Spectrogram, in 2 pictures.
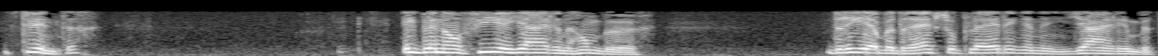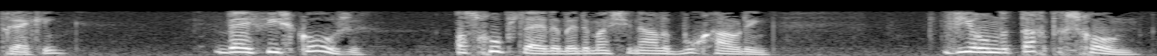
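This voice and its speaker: A man's voice: fairly high pitch, big pitch swings, moderate pace, long pauses, breathy edge, no echo. An actor playing an earnest, slightly awkward young office worker courting a girl in a radio drama. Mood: matter-of-fact. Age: young adult. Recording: narrow-band old radio play recording, very dry.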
